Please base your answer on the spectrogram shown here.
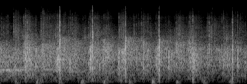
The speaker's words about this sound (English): Can we give Charlie a huge round of applause?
